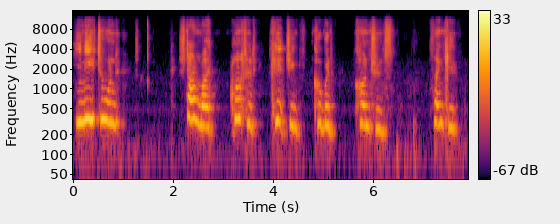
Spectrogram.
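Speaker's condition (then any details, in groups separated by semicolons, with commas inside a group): Cerebral palsy; wheelchair user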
